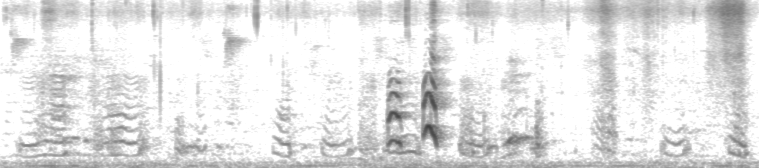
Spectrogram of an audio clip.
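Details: Puppy at home with its family, giving a run of soft, high, wavering whimpers and whines, roughly two to three per second, broken by two sharper, louder yelps near the middle before quieter whines resume.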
